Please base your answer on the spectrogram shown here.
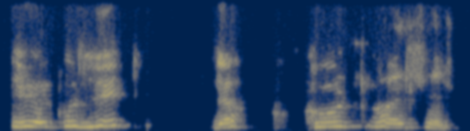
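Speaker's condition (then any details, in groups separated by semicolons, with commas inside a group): Cerebral palsy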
